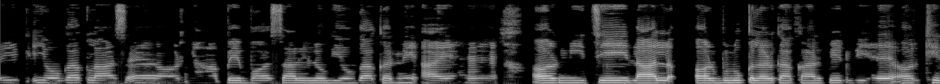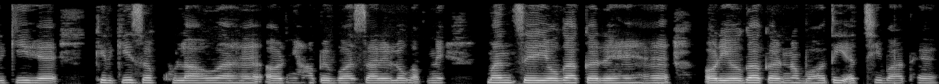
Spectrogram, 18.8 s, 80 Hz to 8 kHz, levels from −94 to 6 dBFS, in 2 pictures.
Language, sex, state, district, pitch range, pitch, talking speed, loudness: Hindi, female, Bihar, Kishanganj, 210-220 Hz, 215 Hz, 170 wpm, -23 LUFS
